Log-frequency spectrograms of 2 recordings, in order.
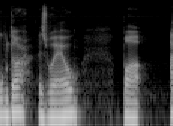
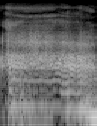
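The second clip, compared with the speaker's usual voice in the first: mock primal all-out scream, high and drawn-out; 7 semitones higher than usual. Retelling screaming in cold water: retelling a flat-out scream. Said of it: "I was just screaming, like, flat out".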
